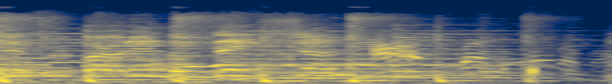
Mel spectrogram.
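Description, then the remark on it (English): Duck quacks ring out over a steady thumping beat, loud, repeating in a bouncy rhythm like a novelty dance track built from quacking. “Macho, macho, duck.”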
